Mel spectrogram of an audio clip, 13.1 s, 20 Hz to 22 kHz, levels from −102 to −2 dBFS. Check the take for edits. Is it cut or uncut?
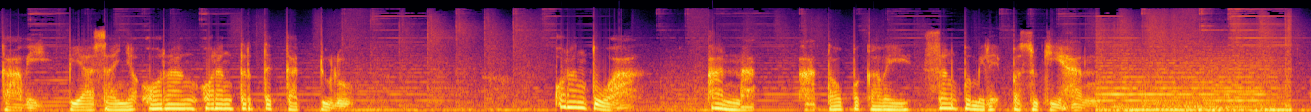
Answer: uncut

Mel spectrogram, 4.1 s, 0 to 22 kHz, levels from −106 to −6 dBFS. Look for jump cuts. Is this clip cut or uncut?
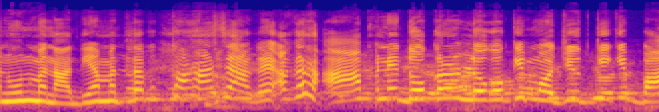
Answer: cut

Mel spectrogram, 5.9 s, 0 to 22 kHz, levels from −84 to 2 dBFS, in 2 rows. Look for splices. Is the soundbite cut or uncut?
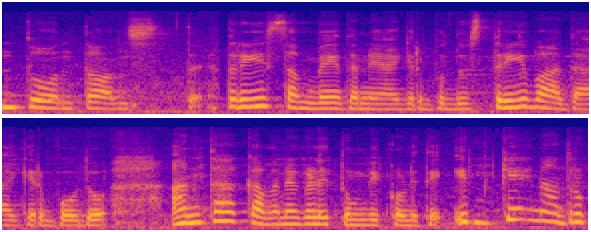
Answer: cut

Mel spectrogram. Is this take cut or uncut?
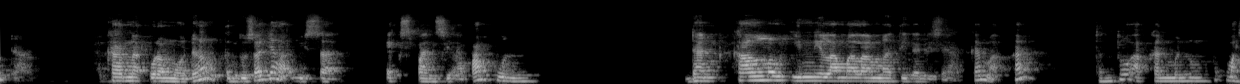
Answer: cut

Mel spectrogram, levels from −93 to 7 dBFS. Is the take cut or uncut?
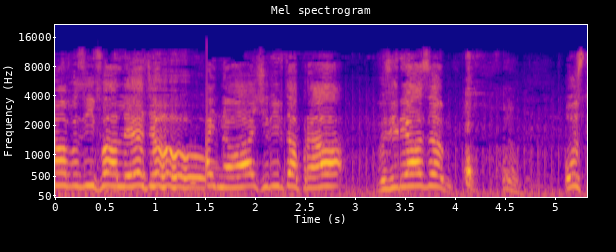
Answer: cut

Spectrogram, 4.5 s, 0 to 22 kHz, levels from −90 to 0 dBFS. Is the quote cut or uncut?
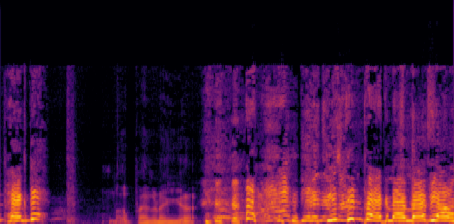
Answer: uncut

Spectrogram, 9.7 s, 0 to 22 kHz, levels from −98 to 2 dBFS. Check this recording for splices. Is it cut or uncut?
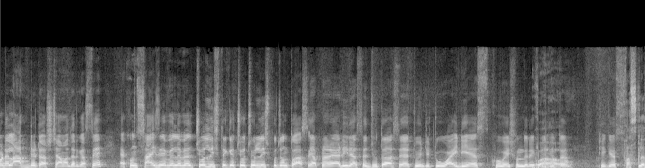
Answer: cut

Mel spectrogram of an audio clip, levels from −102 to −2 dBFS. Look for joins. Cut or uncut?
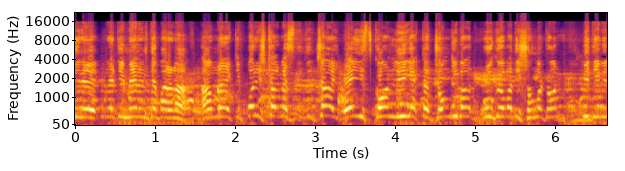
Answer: uncut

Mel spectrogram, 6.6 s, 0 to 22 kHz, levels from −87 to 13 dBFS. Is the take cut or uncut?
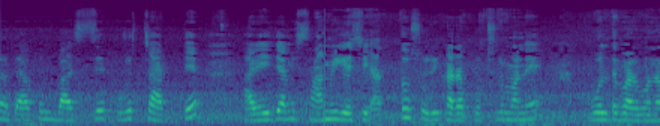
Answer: cut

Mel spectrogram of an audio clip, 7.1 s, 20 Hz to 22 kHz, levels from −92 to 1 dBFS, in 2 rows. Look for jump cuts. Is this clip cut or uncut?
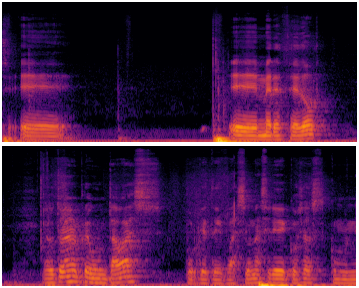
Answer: uncut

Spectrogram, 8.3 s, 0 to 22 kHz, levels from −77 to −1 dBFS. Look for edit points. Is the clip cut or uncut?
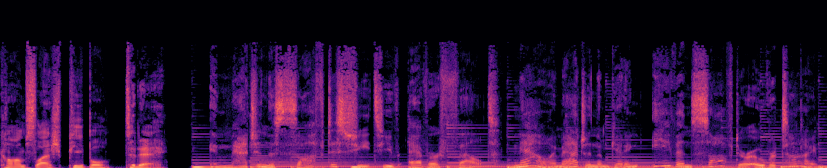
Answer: cut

